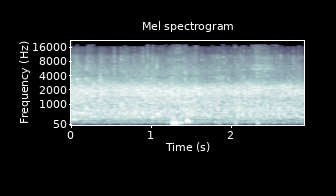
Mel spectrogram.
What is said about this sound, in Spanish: Y bueno, dale un aplauso a Dios y le gracias es porque tú sigues tocando a la puerta de mi corazón.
